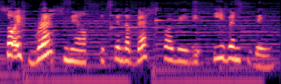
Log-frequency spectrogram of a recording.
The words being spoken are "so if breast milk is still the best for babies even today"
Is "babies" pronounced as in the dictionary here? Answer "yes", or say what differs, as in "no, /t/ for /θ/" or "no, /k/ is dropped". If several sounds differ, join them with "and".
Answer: no, /z/ is dropped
